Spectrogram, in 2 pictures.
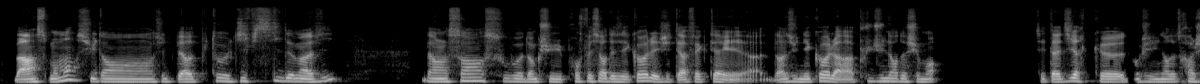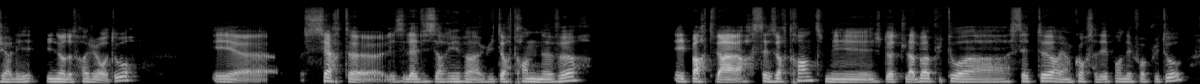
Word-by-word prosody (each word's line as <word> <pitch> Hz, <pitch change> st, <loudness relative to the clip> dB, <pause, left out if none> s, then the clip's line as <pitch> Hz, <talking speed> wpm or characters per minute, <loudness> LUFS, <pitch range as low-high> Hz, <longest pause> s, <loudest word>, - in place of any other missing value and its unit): Bah, 115 Hz, +2 st, +8 dB
en 130 Hz, -, +4 dB
ce 130 Hz, 0 st, -5 dB
moment, 200 Hz, +10 st, +1 dB
je 195 Hz, -, -6 dB
suis 135 Hz, -7 st, -2 dB
dans 130 Hz, -1 st, 0 dB
une 130 Hz, 0 st, -7 dB
période 125 Hz, 0 st, +1 dB
plutôt 145 Hz, +3 st, -4 dB
difficile 150 Hz, +6 st, -5 dB
de 150 Hz, -1 st, +2 dB
ma 135 Hz, -3 st, +3 dB
vie, 185 Hz, -, -5 dB, 0.8 s
dans 135 Hz, -1 st, +1 dB
le 135 Hz, -, +1 dB
sens 160 Hz, +2 st, -2 dB
où, 135 Hz, -1 st, -4 dB
heu, -, -, -1 dB
donc 125 Hz, 0 st, -1 dB
je -, -, -3 dB
suis 125 Hz, -3 st, -2 dB
professeur 135 Hz, +3 st, -2 dB
des 130 Hz, -1 st, 0 dB
écoles 155 Hz, +5 st, +1 dB
et 130 Hz, -, +3 dB
j'étais 120 Hz, -3 st, -2 dB
affecté 120 Hz, +3 st, -1 dB
à 125 Hz, -, +3 dB
et -, -, 0 dB
heu, -, -, -8 dB, 0.2 s
dans -, -, -2 dB
une 130 Hz, -1 st, -1 dB
école 140 Hz, +3 st, +2 dB
à -, -, +2 dB
plus 145 Hz, -, -10 dB
de 140 Hz, -, -5 dB
1 145 Hz, 0 st, 0 dB
heure 140 Hz, -, 0 dB
de 135 Hz, -, -1 dB
chez 130 Hz, 0 st, -3 dB
moi. 125 Hz, +1 st, -4 dB, 0.9 s
C'est-à-dire 135 Hz, +3 st, 0 dB
que 125 Hz, -4 st, +1 dB
donc 125 Hz, -, -6 dB
j'ai 130 Hz, -1 st, -5 dB
1 120 Hz, +1 st, -1 dB
heure 125 Hz, -, 0 dB
de 120 Hz, -, -2 dB
trajet 130 Hz, 0 st, -2 dB
aller, 125 Hz, +2 st, -3 dB
1 130 Hz, -1 st, +2 dB
heure 125 Hz, -, +5 dB
de 120 Hz, -, +1 dB
trajet 125 Hz, -1 st, -2 dB
retour 175 Hz, -, -1 dB, 0.7 s
et 130 Hz, -3 st, +1 dB
heu, 60 Hz, -, -1 dB, 0.4 s
certes, -, -, +1 dB
heu, -, -, +2 dB
les 125 Hz, +3 st, -6 dB
élèves, 125 Hz, -1 st, +3 dB
ils 125 Hz, +2 st, -1 dB
arrivent 130 Hz, 0 st, -1 dB
à 120 Hz, +1 st, +1 dB
08:30-09:00 130 Hz, +6 st, 0 dB, 0.8 s
et 135 Hz, -, +3 dB
partent 130 Hz, 0 st, +4 dB
vers 115 Hz, -3 st, +7 dB
16:30 175 Hz, +5 st, 0 dB
mais 120 Hz, -2 st, 0 dB
je 130 Hz, -, -11 dB
dois 120 Hz, -, +4 dB
être 120 Hz, +1 st, -12 dB
là-bas 130 Hz, +4 st, +4 dB
plutôt 135 Hz, 0 st, 0 dB
à 125 Hz, +1 st, -1 dB
07:00 140 Hz, +1 st, +1 dB
et 120 Hz, -, -1 dB
encore 130 Hz, +3 st, -3 dB
ça 130 Hz, -, -8 dB
dépend 125 Hz, +3 st, -3 dB
des 130 Hz, -, -1 dB
fois 125 Hz, -1 st, -5 dB
plus 125 Hz, -1 st, -10 dB
tôt 160 Hz, +4 st, -1 dB
130 Hz, 215 wpm, -24 LUFS, 125-140 Hz, 0.9 s, Bah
